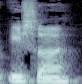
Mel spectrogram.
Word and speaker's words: Isa: They call him Isa. That's I-S-A, pronounced Isa.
